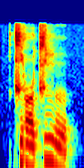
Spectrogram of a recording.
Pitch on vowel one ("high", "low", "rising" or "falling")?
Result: low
